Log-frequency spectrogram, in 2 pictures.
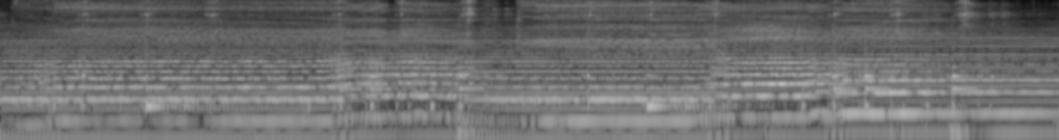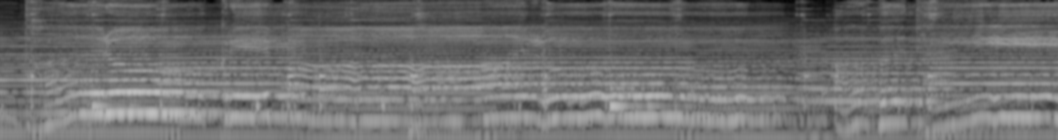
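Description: Devotional kirtan: a harmonium holds sustained chords while voices chant the bhajan over it, the singing rising and falling most strongly in the middle stretch.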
